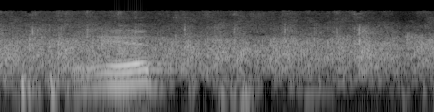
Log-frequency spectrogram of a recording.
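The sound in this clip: Audience applause welcoming a guest onto a show, a steady wash of clapping that runs throughout, with a voice briefly heard over it.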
